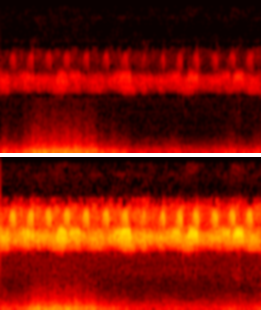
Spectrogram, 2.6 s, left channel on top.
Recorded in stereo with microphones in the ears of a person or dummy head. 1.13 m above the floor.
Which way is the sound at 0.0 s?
60° right (ahead or behind).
